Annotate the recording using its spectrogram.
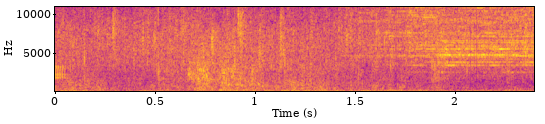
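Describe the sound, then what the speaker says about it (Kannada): Heavy rain pours down in a loud, dense, continuous hiss, with deep thunder rumbling through it. "ಈ ಸುರಿಯುವ ಮಳೆಯಲ್ಲಿ"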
